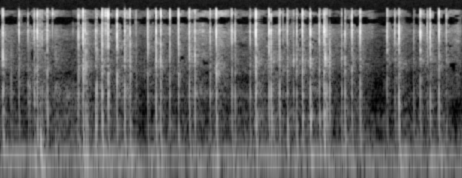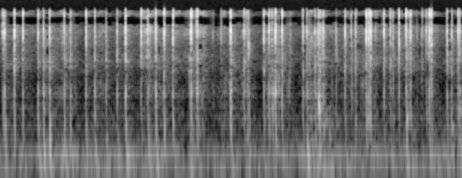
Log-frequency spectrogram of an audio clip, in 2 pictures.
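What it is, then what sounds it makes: Paperback book cover. Long nails scratch and tap the glossy paper cover of a thin Scholastic paperback picture book, "May I Please Have a Cookie?", held up in both hands. The result is a dense run of quick, dry ticks and papery scratches with bright edges, over a steady low hum.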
